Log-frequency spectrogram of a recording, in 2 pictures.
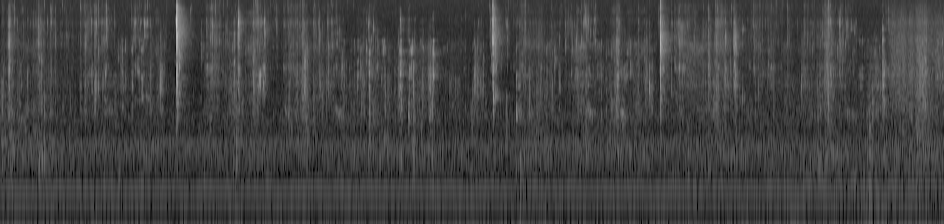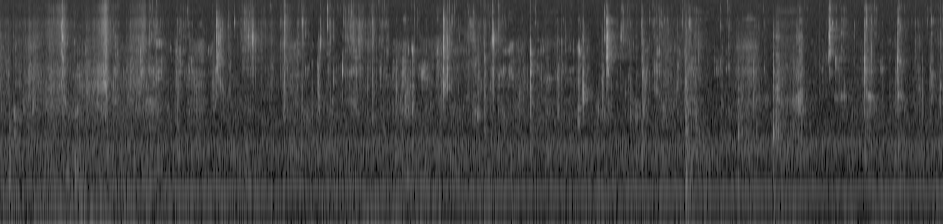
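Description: Quiet close-miked eating of a seafood boil: chewing and biting, with many sharp clicks and crackles scattered throughout and a few louder snaps.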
